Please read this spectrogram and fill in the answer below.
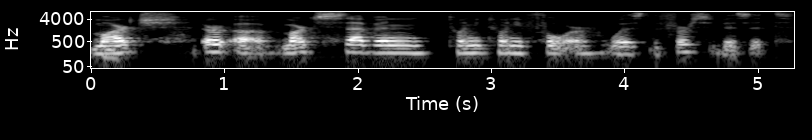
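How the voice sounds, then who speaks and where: A woman is speaking. Her pace is very slow. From Cuba and the US, Cuban-American family. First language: Spanish. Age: 60s. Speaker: Buddhist nun. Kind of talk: interview. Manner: halting.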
